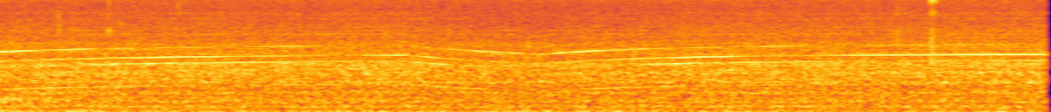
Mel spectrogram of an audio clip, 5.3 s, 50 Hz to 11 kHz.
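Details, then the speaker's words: Lightspace Venus RGB 22W full-color show laser at power-up with a suspected main power supply fault: status light blinks, FP4 does not come on, and an internal fan whine sags and climbs, ramping repeatedly, probably from the supply cutting in and out. "alright, so the status light blinked. FP4 is not coming on, and get some internal fan ramping noise. That's interesting."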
